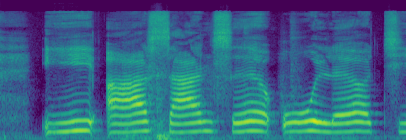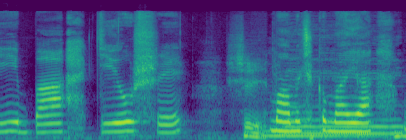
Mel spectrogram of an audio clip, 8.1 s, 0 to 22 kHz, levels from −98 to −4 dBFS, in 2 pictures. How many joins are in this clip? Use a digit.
1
